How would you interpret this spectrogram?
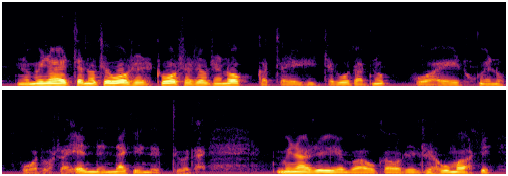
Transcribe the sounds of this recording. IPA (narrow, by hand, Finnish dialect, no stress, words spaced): no minæ etːæ no tuo se tuosːɑ se on se nokːɑ etːæ ei siːtːæ tuotɑ nupːuɑ ei luminupːuɑ tuosːɑ enːen nækynːyt tuotɑ minæ siːhem pɑukɑutin n̆ĭ se humɑhti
